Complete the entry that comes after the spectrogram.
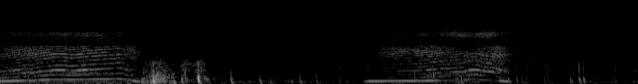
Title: How my snore sound like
